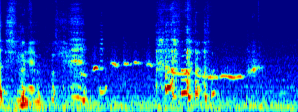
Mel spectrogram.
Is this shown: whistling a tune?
yes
